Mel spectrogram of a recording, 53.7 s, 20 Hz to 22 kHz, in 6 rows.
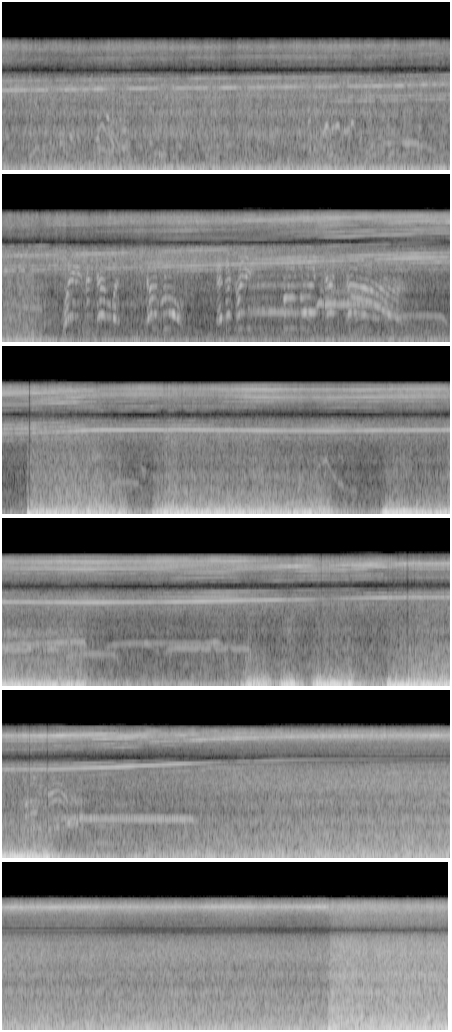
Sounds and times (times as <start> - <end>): Speech: 10.2 - 12.6, 13.2 - 17.0.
